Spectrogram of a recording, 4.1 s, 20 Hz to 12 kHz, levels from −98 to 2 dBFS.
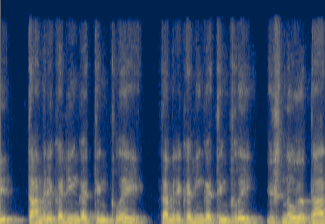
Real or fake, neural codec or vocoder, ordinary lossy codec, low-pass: real; none; AAC, 64 kbps; 10.8 kHz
